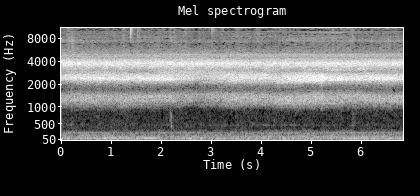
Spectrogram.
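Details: Thousands of frogs singing in rain: a dense, unbroken chorus of layered trilling tones at several pitches, steady throughout, over a low rumbling wash of rainfall.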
